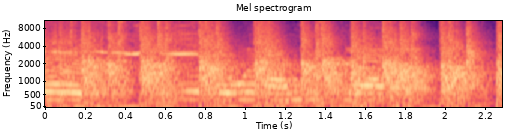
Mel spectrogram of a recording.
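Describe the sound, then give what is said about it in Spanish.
A studio audience applauds to welcome a musician guest on a talk show. Short, loud clapping lasts about two seconds, with sustained tones mixed in and a brief dip near the end. “Para primeros aplausos.”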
